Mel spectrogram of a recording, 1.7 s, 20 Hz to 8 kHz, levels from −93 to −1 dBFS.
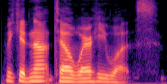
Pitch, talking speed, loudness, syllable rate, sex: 125 Hz, 250 wpm, -16 LUFS, 5.3 syllables/s, male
